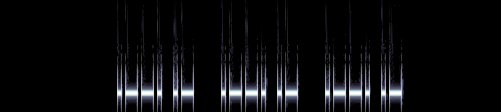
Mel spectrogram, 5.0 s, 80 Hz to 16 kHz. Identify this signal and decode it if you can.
Morse code, heard as a keyed tone, about 30 wpm, 700 Hz. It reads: PA PA PA
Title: US States Repeated 3x 30wpm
